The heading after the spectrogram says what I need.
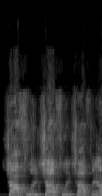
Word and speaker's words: Schauffele: Schauffele.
